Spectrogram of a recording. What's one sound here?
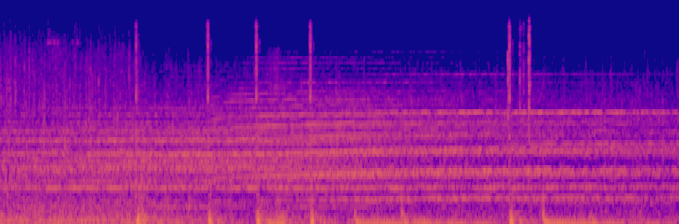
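Soft clicks tick one after another.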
